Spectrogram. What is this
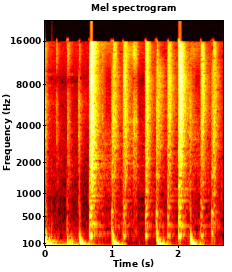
Includes the famous funky drummer, originally made by Clyde Stubblefield for James Brown. Made with HammerHead Rhythm Station.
